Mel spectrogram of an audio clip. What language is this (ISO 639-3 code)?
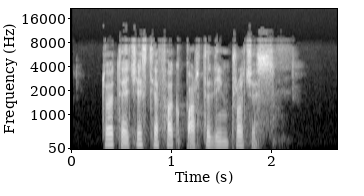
ron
